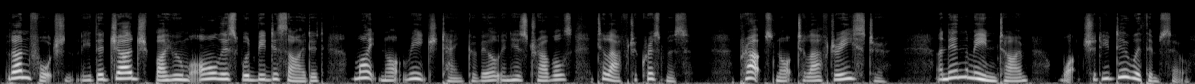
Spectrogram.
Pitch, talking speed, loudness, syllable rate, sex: 215 Hz, 180 wpm, -18 LUFS, 5.5 syllables/s, female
